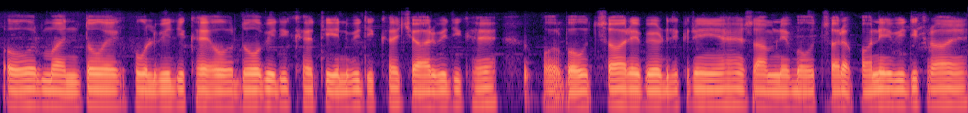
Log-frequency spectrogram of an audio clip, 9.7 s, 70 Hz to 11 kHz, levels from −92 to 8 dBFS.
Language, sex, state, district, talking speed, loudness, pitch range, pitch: Hindi, male, Rajasthan, Bikaner, 200 wpm, -17 LUFS, 95-105 Hz, 100 Hz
